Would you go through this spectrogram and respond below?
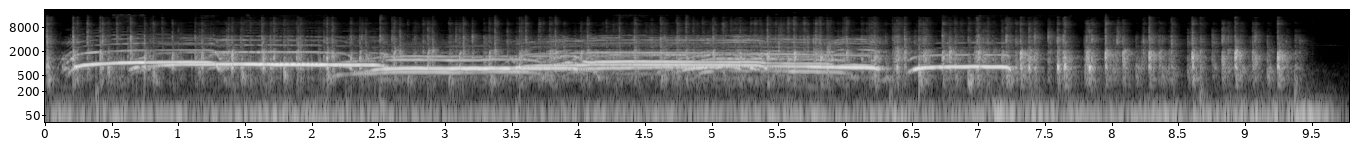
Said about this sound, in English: Now's the moment to clap, people. Now is the moment to clap.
